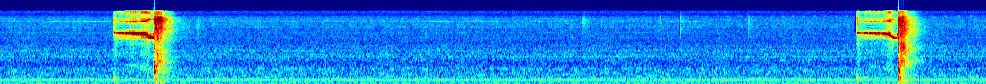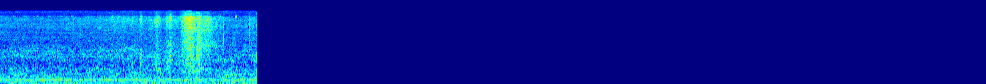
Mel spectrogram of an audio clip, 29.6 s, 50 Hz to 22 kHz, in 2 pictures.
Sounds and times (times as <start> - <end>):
Arrow: 1.7 - 2.8, 12.8 - 13.9.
